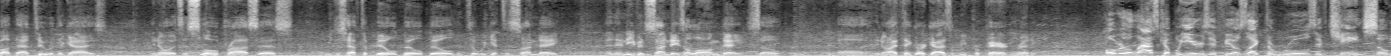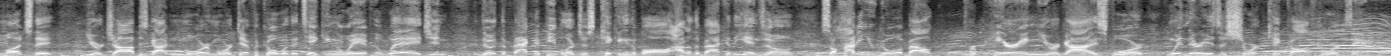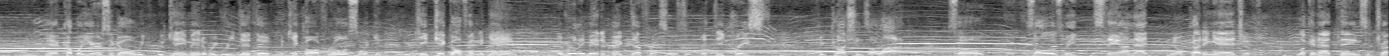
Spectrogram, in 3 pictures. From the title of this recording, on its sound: Live from Radio Row in Miami for Super Bowl LIV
